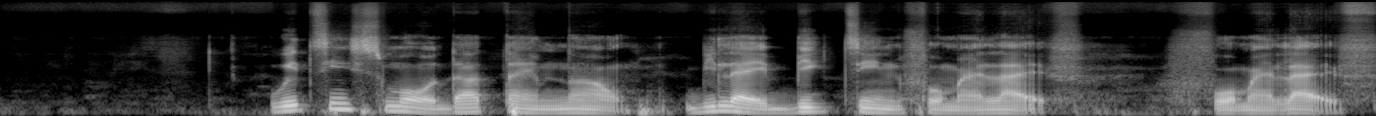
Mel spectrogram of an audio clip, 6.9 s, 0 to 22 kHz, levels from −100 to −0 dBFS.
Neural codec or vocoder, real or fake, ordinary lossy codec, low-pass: autoencoder, 48 kHz, 128 numbers a frame, DAC-VAE, trained on Japanese speech; fake; none; none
